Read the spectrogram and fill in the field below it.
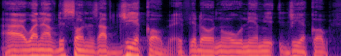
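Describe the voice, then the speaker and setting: A man's voice: extremely low pitch, steady tone, moderate pace, darkish tone. A man with a Jamaican accent talking in Rasta speech with Patois grammar, explaining things emphatically and repeating key phrases.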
